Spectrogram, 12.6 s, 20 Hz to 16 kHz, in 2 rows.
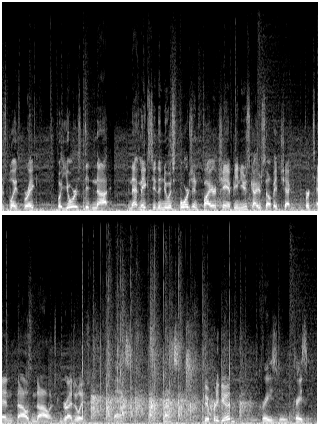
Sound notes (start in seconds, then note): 7.9 applause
